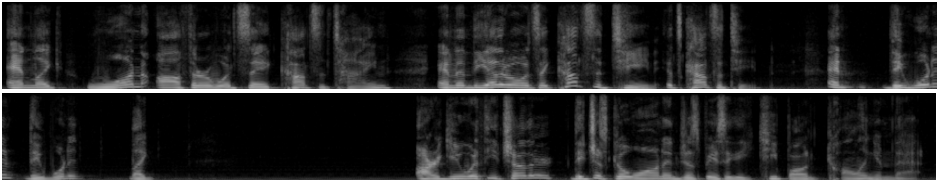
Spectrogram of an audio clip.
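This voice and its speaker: A man with a fairly high voice chats casually as a podcast co-host. He rambles in an excitable way, recorded close and dry with little room sound. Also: normal speed, no room sound. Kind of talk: casual chat.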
